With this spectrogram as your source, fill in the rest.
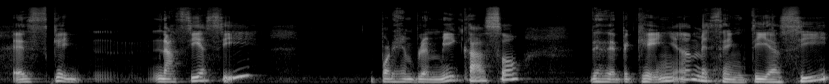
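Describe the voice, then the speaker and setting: A woman with a Cuban accent, very deep and low-pitched, at a very slow pace with long, frequent pauses, very wide pitch swings and very even loudness. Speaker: dancer. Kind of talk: interview.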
